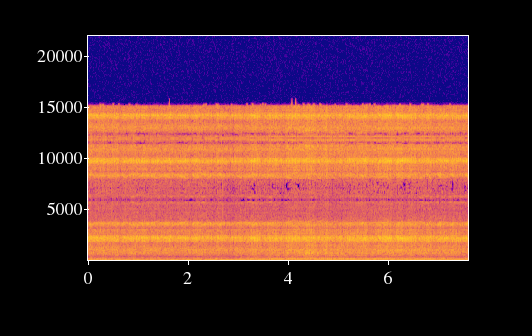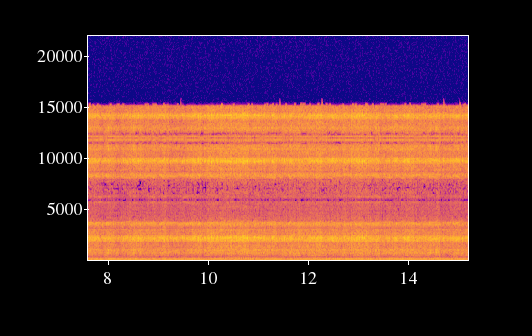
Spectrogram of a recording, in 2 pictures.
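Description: A small drone's motors whir steadily up close.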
